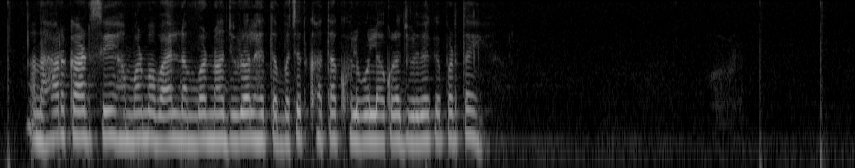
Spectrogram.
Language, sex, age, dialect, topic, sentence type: Magahi, male, 31-35, Western, banking, question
